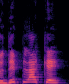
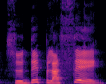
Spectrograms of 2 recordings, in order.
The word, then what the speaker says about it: déplacer: Parce que si je ne mets pas cédille غتولي se déplaquer. Parce que c'est avec A se prononce que. C'est pour cela que j'ajoute cédille pour prononcer se déplacer.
